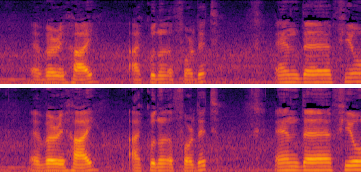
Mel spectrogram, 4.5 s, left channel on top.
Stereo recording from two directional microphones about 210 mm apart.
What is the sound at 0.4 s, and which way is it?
Speech, 50° right (ahead or behind).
